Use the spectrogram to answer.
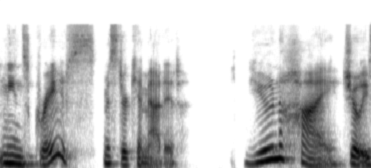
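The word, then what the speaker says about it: Unhei: Your name is Yunhi? He asked her with his eyes open wide. Yunhai looked quickly at Mr. Kim and then turned to Joey. She nodded slowly and said yes, but it's pronounced Yunhai.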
